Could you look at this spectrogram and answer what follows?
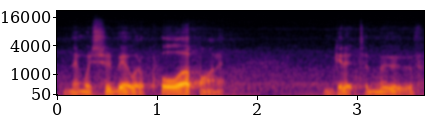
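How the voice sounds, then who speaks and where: A middle-aged male repair video host with a deep, mellow voice walks through a casual hands-on repair tutorial step by step at an indoor electronics repair workbench. He's plain-spoken and steady, a little fast, and the workshop recording is clearly noisy.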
